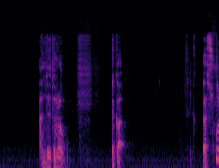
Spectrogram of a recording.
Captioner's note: laughs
